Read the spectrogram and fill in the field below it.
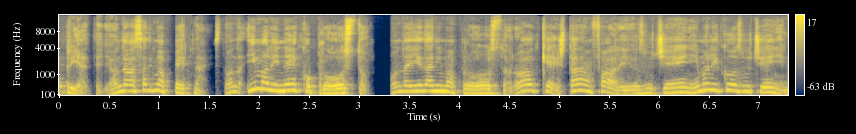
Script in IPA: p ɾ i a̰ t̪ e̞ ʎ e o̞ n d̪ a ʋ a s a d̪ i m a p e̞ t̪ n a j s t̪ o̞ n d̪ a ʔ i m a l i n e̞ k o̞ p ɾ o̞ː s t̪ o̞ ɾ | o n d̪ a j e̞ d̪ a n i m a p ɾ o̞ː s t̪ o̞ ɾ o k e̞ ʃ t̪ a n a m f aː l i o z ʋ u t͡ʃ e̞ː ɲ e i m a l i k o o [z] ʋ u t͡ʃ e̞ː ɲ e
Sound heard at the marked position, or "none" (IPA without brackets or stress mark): z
